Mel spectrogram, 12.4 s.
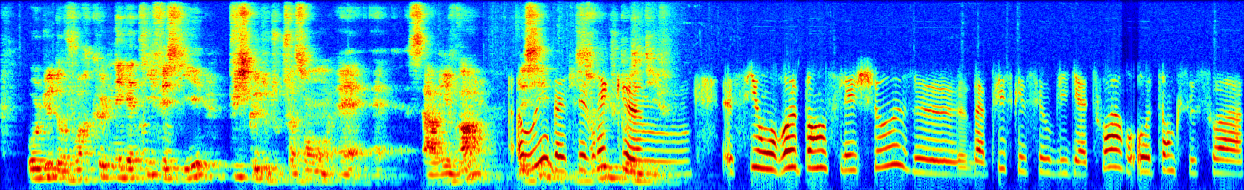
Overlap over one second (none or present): present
